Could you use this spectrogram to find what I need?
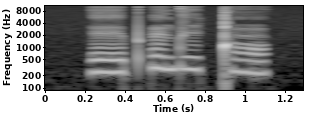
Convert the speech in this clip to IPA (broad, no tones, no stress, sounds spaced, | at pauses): e pʼ ẽ d i ǃ õ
